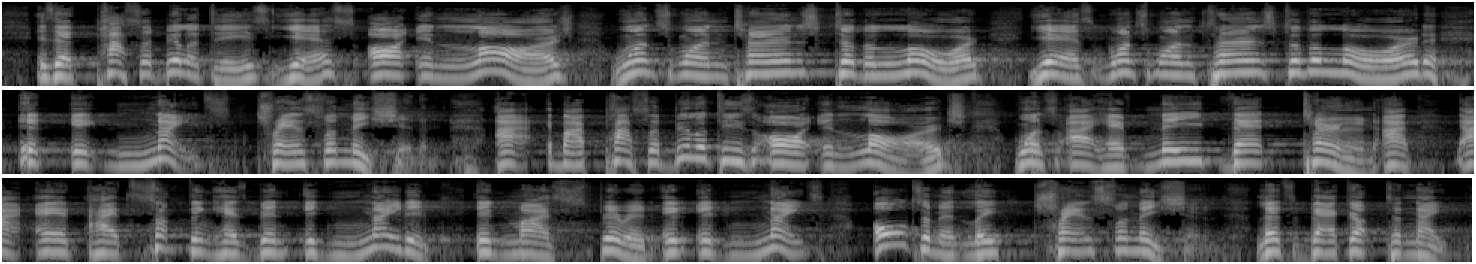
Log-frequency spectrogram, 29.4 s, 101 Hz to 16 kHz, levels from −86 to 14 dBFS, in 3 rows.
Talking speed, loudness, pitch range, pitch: 110 wpm, -26 LUFS, 180-225 Hz, 200 Hz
